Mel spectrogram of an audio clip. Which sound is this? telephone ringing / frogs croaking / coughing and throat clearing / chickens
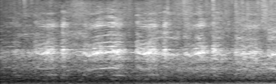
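chickens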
